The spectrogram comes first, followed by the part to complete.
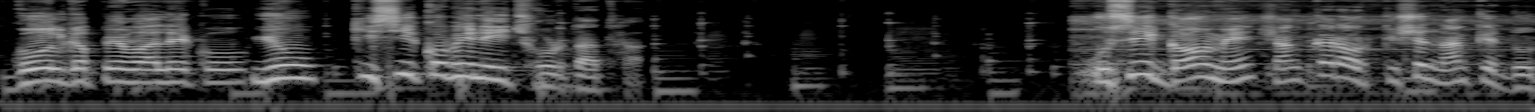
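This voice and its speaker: A man's voice: high voice, fairly bright tone. A man reading a scripted story as its narrator.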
